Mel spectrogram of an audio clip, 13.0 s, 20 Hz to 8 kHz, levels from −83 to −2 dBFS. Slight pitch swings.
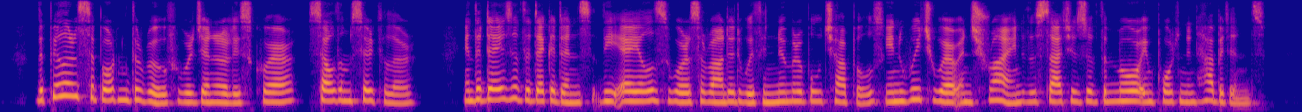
Yes: narrow, 2.2 semitones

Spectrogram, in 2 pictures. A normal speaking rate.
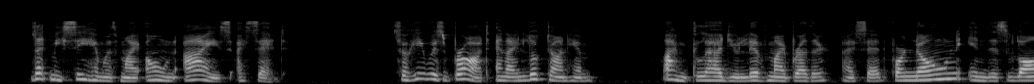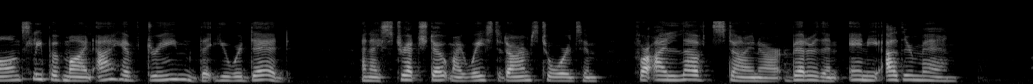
Yes: average, 175 wpm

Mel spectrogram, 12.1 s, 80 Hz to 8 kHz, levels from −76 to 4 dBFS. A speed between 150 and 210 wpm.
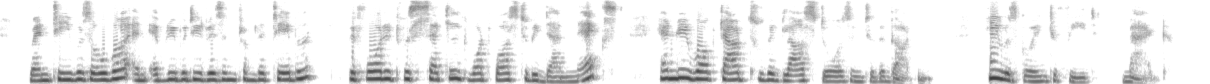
Yes: average, 180 wpm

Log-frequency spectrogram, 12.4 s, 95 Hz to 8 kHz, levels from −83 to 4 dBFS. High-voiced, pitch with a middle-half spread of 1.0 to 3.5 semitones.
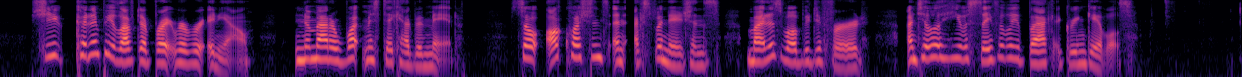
No: high, 240 Hz; average, 4.9 semitones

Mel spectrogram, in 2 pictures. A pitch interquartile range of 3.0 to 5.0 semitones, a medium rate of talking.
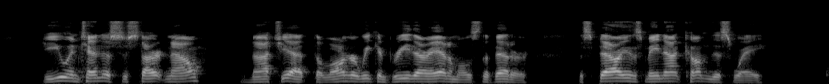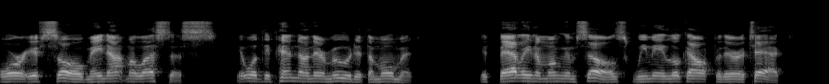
No: narrow, 2.4 semitones; average, 190 wpm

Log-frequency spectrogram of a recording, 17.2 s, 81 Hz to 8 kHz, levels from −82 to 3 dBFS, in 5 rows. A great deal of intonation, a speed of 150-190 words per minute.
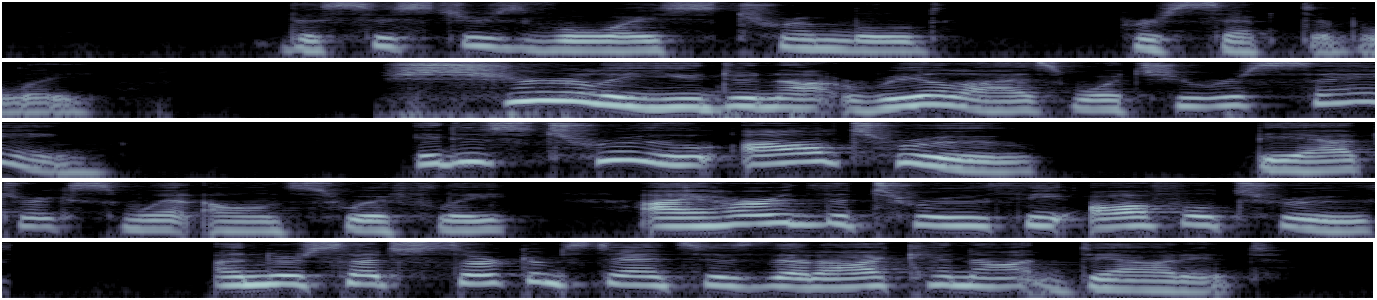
No: wide, 6.3 semitones; slow, 135 wpm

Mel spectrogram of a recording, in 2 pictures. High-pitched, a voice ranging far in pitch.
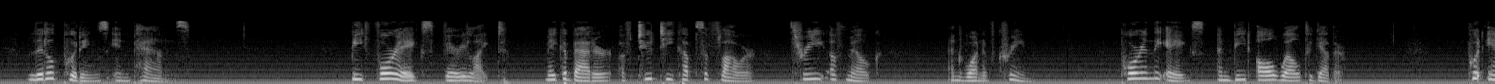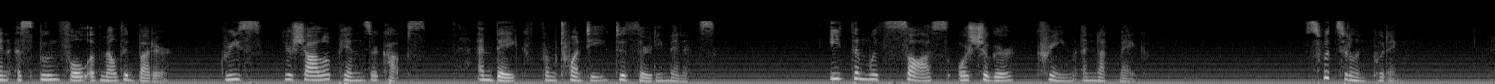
No: medium, 175 Hz; wide, 6.9 semitones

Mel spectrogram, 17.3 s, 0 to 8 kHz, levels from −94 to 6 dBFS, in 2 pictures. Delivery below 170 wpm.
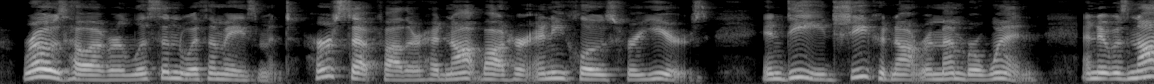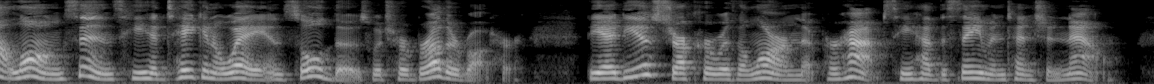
No: average, 175 wpm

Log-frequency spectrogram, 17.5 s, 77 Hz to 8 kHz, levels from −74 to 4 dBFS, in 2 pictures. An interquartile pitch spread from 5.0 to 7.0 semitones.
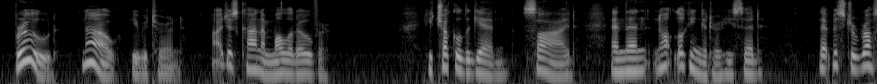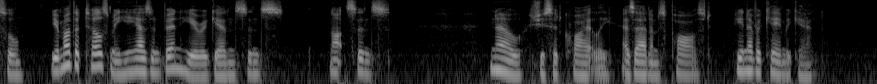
Yes: wide, 5.4 semitones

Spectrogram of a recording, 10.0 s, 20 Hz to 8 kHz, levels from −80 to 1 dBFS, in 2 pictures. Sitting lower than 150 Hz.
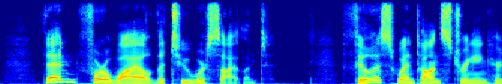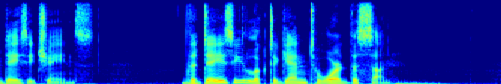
Yes: medium, 140 Hz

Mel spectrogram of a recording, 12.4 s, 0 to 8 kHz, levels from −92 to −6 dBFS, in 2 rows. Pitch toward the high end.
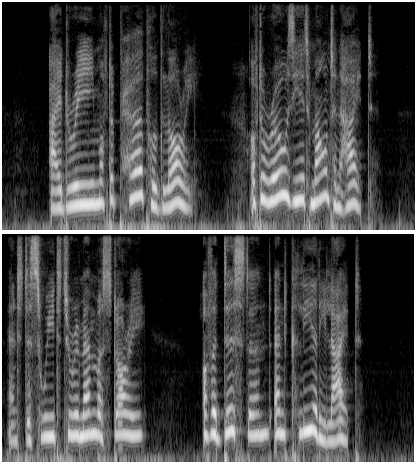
Yes: high, 240 Hz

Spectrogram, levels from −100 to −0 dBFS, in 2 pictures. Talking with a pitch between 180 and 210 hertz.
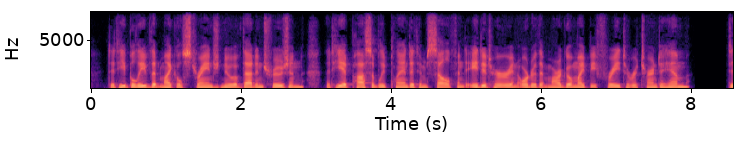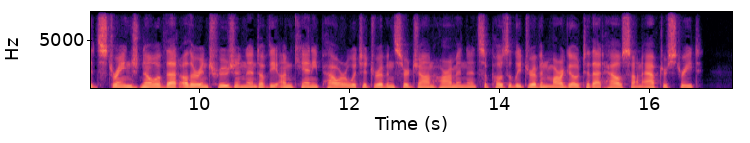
No: medium, 140 Hz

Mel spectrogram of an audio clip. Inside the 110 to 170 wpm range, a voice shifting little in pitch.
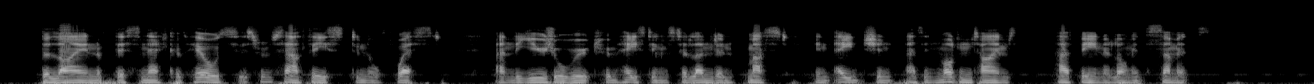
Yes: average, 155 wpm; narrow, 1.4 semitones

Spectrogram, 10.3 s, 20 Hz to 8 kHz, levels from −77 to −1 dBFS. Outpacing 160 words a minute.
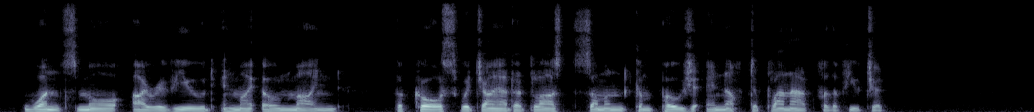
No: average, 140 wpm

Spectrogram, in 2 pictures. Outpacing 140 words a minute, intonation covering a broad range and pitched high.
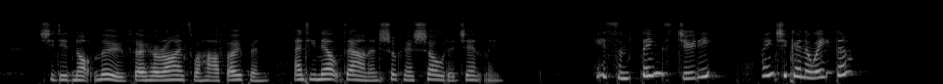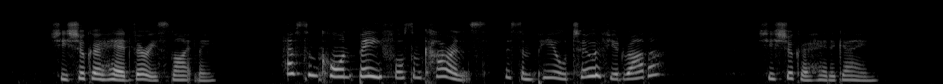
Yes: average, 170 wpm; wide, 9.0 semitones; high, 235 Hz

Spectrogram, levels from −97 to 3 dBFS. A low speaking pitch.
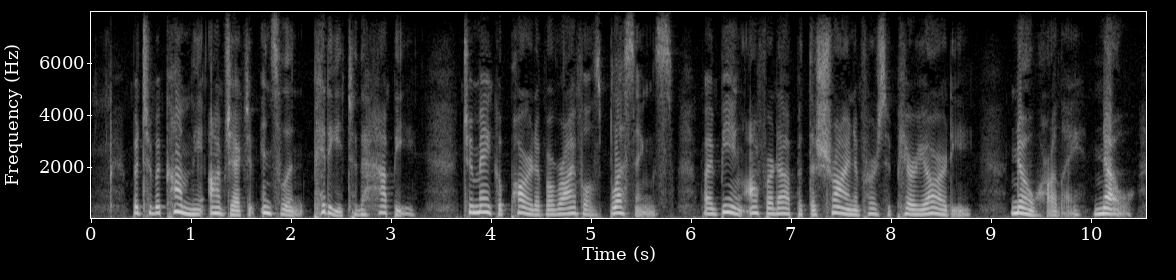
No: high, 200 Hz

